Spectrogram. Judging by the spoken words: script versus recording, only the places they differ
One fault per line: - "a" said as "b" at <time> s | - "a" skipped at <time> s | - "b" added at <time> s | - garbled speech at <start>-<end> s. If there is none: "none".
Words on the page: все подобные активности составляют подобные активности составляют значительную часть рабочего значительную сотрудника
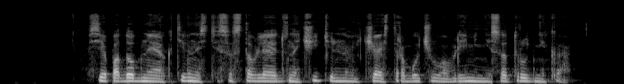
- "подобные активности составляют" skipped at 2.9 s
- "значительную" said as "времени" at 4.5 s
